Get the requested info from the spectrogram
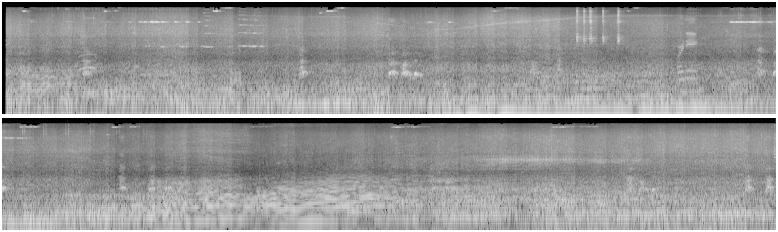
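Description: Small motor vehicles passing slowly at close range: mini utility trucks and motorcycle-sidecar tricycles running at low speed, one engine's pitch rising and falling about two-thirds of the way in, with people's voices in the background.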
